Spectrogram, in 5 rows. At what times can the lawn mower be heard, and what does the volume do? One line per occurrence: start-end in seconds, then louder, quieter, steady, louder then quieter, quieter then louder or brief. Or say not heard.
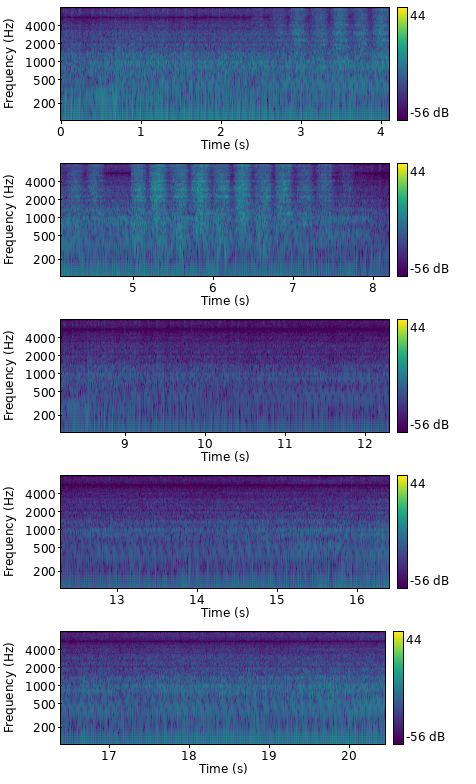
0.0-20.4 quieter then louder.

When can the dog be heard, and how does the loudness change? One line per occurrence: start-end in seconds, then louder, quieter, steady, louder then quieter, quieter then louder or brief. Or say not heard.
not heard.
